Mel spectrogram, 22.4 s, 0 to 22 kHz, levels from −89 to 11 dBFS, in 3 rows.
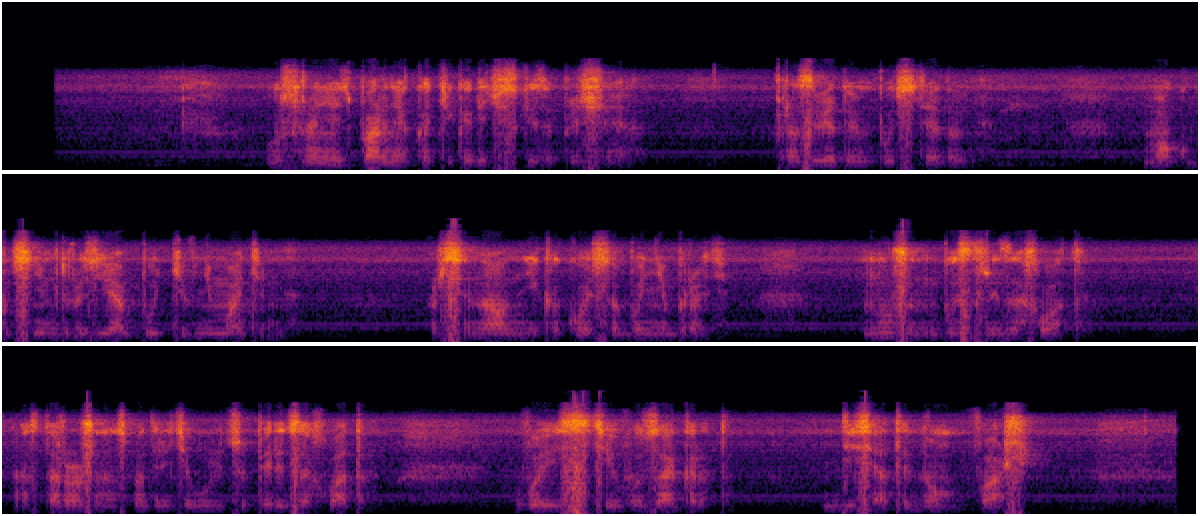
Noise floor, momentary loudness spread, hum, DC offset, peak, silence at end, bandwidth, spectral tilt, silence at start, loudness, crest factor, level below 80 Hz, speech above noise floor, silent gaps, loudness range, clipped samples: -45 dBFS; 24 LU; none; under 0.1%; 0 dBFS; 0.15 s; 7.6 kHz; 0 dB/octave; 0.9 s; -17 LUFS; 22 dB; -64 dBFS; 25 dB; none; 4 LU; under 0.1%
